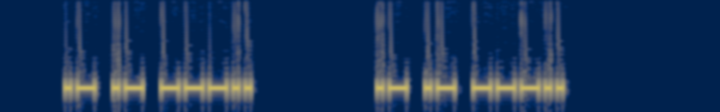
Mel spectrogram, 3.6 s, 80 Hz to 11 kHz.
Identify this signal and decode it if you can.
Morse code, heard as a keyed tone, about 40 wpm, 700 Hz. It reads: AA8 AA8
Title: USA Call Sign Prefixes - Repeated 2x - 40wpm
